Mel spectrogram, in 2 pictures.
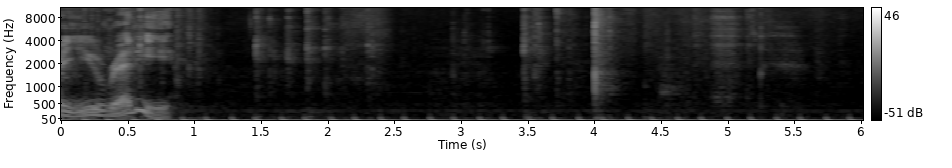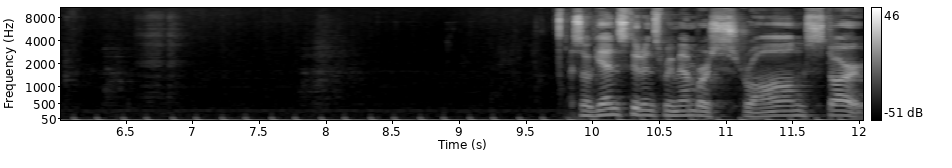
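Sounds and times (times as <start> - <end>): keyboard typing: 0.0 - 4.2
low regular pulse: 0.0 - 11.9.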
